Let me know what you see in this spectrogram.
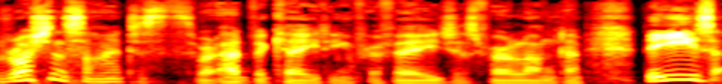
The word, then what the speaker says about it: phages: We talked very early on in our series about, are they pronounced phages? – Phages, yeah, absolutely. – P-H-A-G-E-S. – Yes, that's right.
